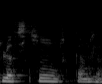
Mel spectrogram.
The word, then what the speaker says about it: Lvovsky: D'ailleurs, c'est Lvovsky. Lvovsky. Ouais, mais je crois qu'on prononce Lovski, un truc comme ça. Lvovsky.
